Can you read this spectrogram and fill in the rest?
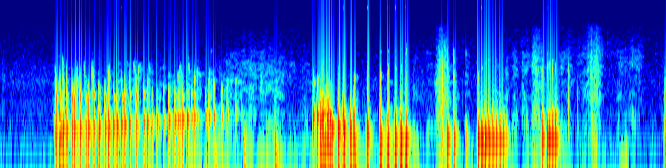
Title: starving stomach rumbles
